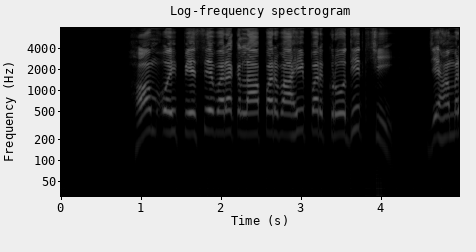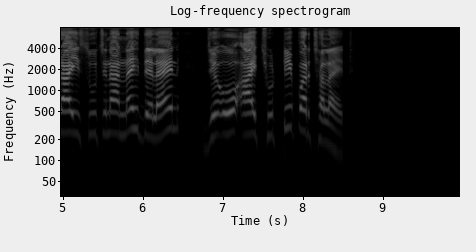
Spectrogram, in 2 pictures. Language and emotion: Maithili, angry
